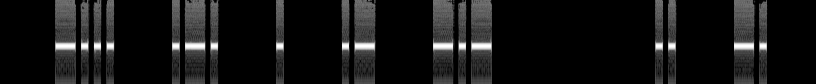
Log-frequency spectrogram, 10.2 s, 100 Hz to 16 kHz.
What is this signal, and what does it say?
Morse code, heard as a keyed tone, about 15 wpm, spaced as for 8 wpm, 1000 Hz. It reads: BREAK IN
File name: qotdfiles / 8wpm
